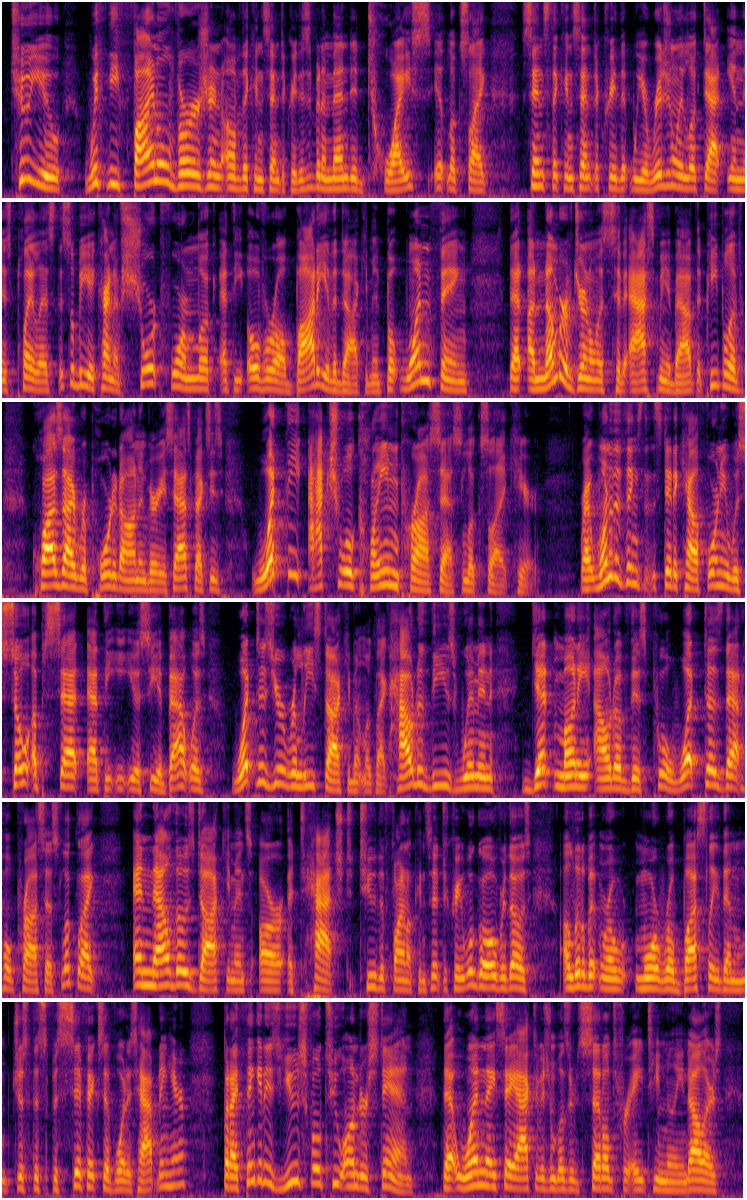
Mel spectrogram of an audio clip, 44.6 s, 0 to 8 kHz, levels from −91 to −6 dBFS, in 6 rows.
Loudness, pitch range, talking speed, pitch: -24 LUFS, 140-190 Hz, 225 wpm, 160 Hz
